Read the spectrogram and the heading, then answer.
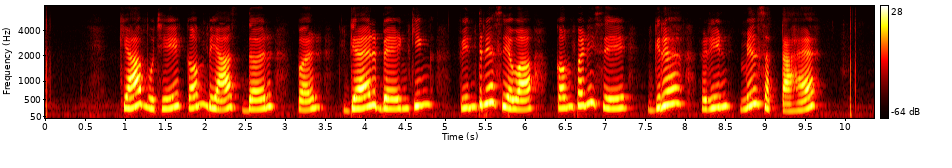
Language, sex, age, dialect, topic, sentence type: Hindi, female, 25-30, Marwari Dhudhari, banking, question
